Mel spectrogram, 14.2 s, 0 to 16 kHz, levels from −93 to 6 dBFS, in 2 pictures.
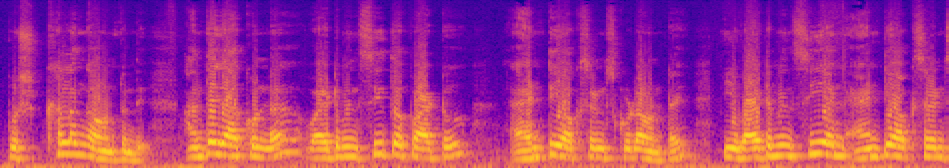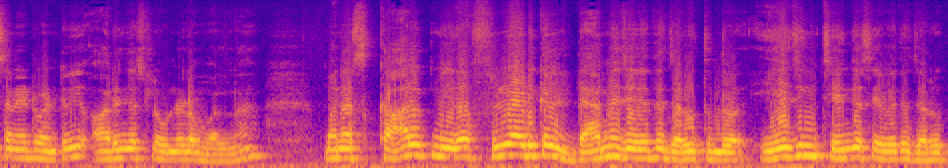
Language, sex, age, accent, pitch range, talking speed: English, male, 40-59, Indian, 140-185 Hz, 65 wpm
